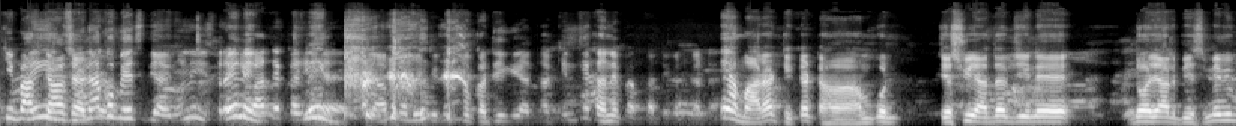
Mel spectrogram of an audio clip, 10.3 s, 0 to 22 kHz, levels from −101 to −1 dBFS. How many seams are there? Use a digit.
1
